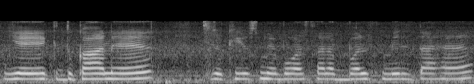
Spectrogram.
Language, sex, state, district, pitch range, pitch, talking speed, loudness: Hindi, female, Bihar, Katihar, 250-255 Hz, 255 Hz, 150 wpm, -16 LUFS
